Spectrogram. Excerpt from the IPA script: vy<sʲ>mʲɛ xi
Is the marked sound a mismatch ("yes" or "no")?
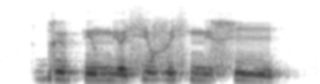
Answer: no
